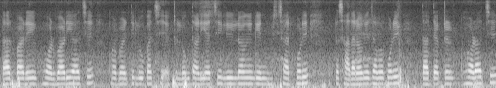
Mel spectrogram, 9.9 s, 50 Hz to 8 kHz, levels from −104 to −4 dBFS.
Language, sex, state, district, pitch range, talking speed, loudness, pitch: Bengali, female, West Bengal, Dakshin Dinajpur, 195-205 Hz, 155 wpm, -18 LUFS, 200 Hz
